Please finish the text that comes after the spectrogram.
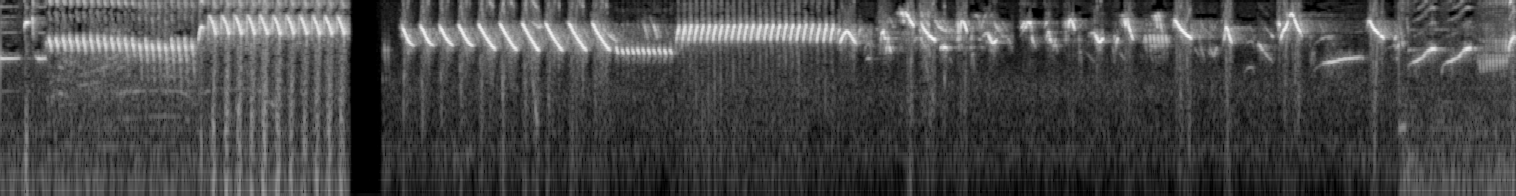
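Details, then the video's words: Canary song meant for training other canaries: a rolling trill, a very fast rattling burst, descending repeated notes, a steady buzzy trill, then scattered high whistled chirps and sweeps. "Coba Masteri Burung Kenari Anda Dengan Burung Kenari Ini"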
